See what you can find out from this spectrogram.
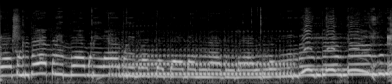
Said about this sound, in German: vergurgeln werde ich es, Ich werde es vergurgeln. Der Gurgler, äh, richtiger Gurgler.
